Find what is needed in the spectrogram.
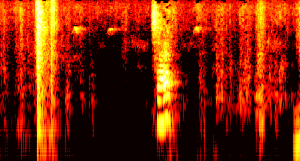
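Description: A dog fetching a tossed toy ball: a sharp knock about half a second in, then faint scuffles and a few tiny high squeaks as it picks the ball up.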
